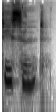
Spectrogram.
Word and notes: decent: American English

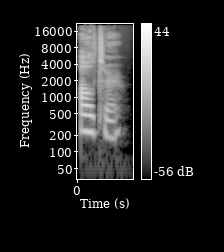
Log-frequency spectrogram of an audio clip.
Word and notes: altar: American English

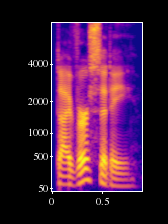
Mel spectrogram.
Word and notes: diversity: American English

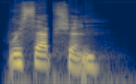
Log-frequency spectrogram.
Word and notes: reception: American English

